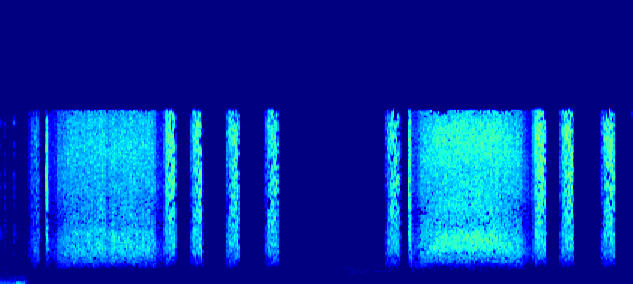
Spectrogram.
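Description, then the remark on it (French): A large banded grasshopper (Arcyptère bariolé) in grassy mountain terrain stridulates in two bouts, each a long dry rasping buzz followed by three or four short, evenly spaced raspy pulses, high-pitched and hissy, with quiet gaps between. “Il ne s'agit ni d'un oiseau, ni d'un serpent à sonnette, comme on me fait parfois la réflexion, mais d'un criquet qui s'appelle l'Arcyptère bariolé.”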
